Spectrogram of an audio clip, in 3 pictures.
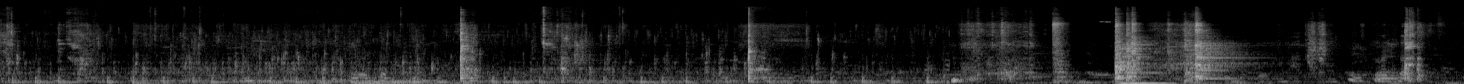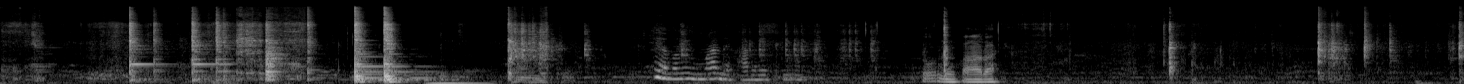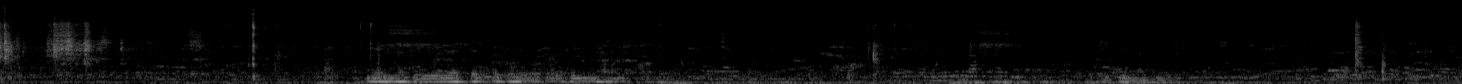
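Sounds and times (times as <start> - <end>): metal utensils clinking on pot: 0.0 - 2.2, 4.3 - 6.1, 9.3 - 15.1, 15.8 - 19.1
running water splashing: 0.0 - 10.2.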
